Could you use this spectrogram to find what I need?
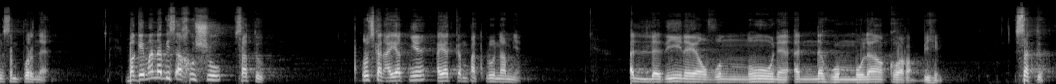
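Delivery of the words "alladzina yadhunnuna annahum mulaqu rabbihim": Quranic recitation. Shown as a demonstration. Quoting verse in recitation.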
